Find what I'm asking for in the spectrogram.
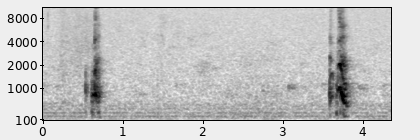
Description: Kitty looks at baby hiccuping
